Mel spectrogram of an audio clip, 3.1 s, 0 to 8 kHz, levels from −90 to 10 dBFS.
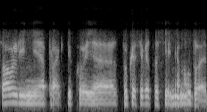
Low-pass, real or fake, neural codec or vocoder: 7.2 kHz; real; none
